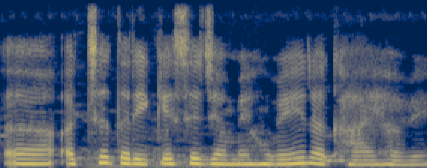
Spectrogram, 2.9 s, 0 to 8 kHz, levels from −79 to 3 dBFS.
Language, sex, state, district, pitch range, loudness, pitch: Chhattisgarhi, female, Chhattisgarh, Rajnandgaon, 210-235 Hz, -15 LUFS, 225 Hz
